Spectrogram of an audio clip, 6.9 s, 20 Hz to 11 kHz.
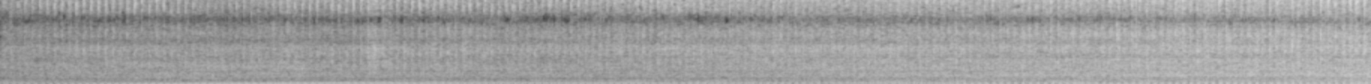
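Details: Yard Machines (MTD) 22" High Wheeler push mower, 4HP Quattro Briggs & Stratton, after all found issues corrected, test cutting passes: steady, even single-cylinder drone holding speed under load; running healthy.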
